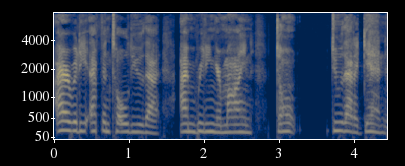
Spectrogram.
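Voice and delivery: really mad, fed-up, exasperated scolding. Retelling what he said after slamming his hand on the table, an angry yell. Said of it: "he gets like really mad and he's like yelling at me".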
